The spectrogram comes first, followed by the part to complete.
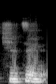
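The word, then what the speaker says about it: chitin: or Q10 or something but I pronounce it cheating it's spelled c-h-i-t-i-n now assaults like phosphates and carbonates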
